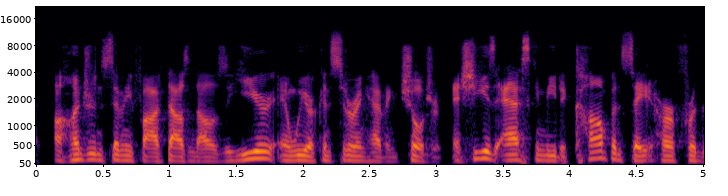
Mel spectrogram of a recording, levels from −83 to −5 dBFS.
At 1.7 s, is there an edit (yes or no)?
no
